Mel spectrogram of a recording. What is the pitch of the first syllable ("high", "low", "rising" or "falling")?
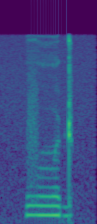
low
